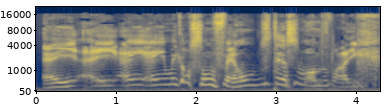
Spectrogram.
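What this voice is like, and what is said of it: Put-on Scouse accent. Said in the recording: “I did it in a Scouse accent.”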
